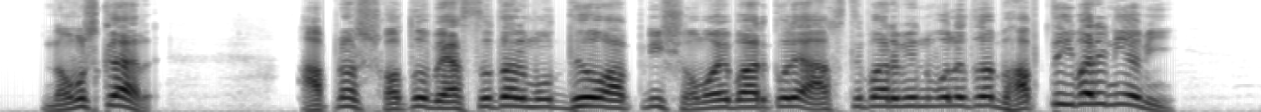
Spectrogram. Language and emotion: Bengali, surprised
